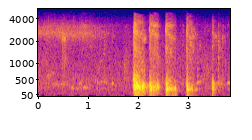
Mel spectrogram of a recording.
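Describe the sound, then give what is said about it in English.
A person coughing hard, with a quick run of about five harsh, forceful coughs after a quiet start, the later ones growing shorter. “That's one that coughed up a lung”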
